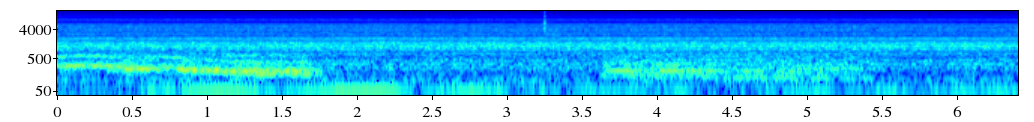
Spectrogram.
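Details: Nigel, a pet dog, growls at his new toy, which he thinks is alive; a low, rumbling growl slowly sinks in pitch over nearly two seconds, then a second shorter growl follows over a steady indoor hum.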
